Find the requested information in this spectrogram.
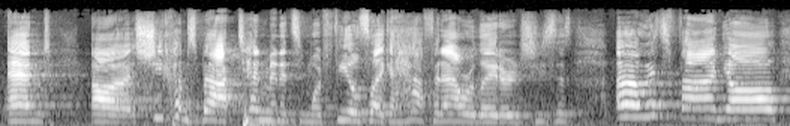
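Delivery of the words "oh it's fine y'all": high-pitched imitation of a nervous Southern friend; Southern reassurance, nervously sung out; nervous Southern accent. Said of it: "talking in that very nervous Southern accent".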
